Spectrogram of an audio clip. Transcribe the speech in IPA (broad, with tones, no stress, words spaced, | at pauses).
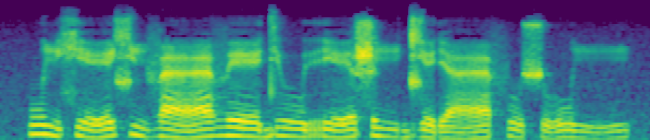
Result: wi˦˨xʲeː˧˩˧ɕi˦˨væː˧˩˧ veː˦˨dʲuː˦˨rʲeː˧˩˧ʂiː˦˨ d͡ʑe˦˨ɾʲæː˧˩˧ fu˦˨ʃu˧˩˧ wiː˧˩˧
